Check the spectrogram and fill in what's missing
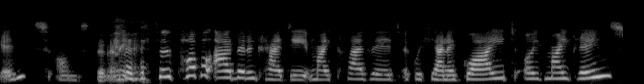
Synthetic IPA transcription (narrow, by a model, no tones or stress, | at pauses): ɪntʰɔ̰nddəvɛ̰mitʰəpʰɔbɔlˠʔarvɛɾənkʰrɛdimajkʰlˠɛvɨdəɡ̥wɪθjanɛɡwajdoːɨðmajɡreːnz̥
